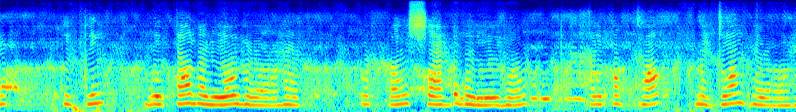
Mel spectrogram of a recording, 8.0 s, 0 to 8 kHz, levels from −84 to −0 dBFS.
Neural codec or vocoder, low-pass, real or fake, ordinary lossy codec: codec, 16 kHz, 1 kbps, FreqCodec, smaller model; none; fake; none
